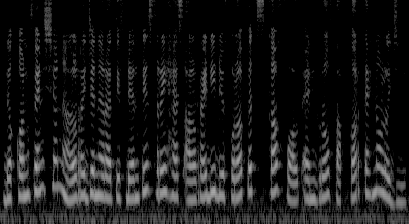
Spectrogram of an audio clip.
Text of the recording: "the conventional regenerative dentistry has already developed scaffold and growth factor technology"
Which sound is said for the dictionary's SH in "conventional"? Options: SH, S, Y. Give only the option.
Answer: S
